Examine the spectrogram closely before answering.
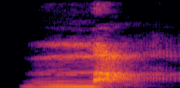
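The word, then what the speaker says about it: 马: character for horse pronounced ma na with a dipping tone exact same as mother but with a dipping tone this simply means horse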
